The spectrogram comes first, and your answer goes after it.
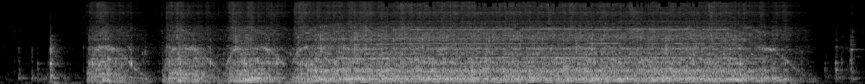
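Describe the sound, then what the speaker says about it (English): A blender blitzing chilli peppers with salt whirs loudly and continuously after a couple of short start-up pulses, its motor churning steadily before cutting off. "quick sort of blitz, add the salt, and then we're going to use the blender"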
